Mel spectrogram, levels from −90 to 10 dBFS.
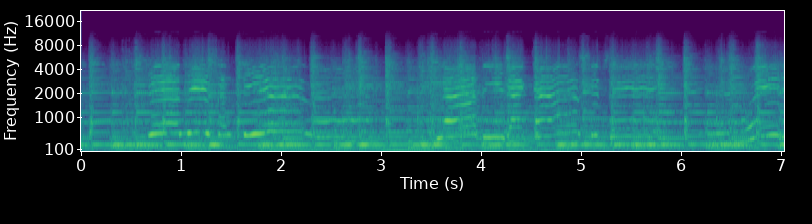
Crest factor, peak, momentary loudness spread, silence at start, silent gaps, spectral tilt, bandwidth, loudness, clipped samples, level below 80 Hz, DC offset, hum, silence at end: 14 dB; -6 dBFS; 7 LU; 0 s; none; -5.5 dB/octave; 9.4 kHz; -20 LUFS; under 0.1%; -42 dBFS; under 0.1%; none; 0 s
